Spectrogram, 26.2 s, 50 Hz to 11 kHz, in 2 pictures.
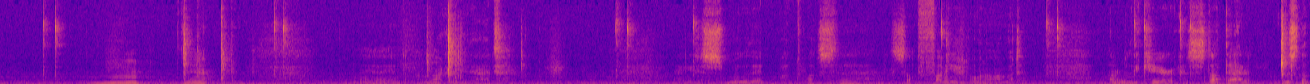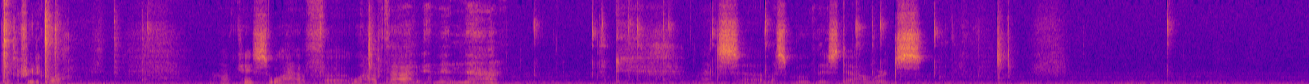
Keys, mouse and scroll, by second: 1.9 a, 2.3 Tab, 4.6 ctrl+z, 6.2-7.2 drag, 7.2-8.2 middle drag, 10.6-13.8 drag, 16.8 a, 19.5-22.6 drag, 22.6 middle click, 23.2 KP_3, 23.3 middle click, 24.9 click.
